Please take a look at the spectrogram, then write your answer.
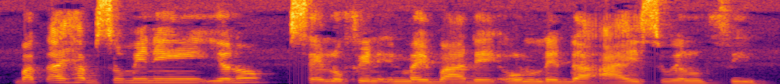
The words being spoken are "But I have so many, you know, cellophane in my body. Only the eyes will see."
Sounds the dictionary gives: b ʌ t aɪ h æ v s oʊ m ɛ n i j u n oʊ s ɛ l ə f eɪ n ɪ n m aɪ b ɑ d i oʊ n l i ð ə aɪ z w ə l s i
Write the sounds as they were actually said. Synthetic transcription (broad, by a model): b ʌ t aɪ h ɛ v s oʊ m ɛ n i j u n oʊ s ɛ l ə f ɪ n ɪ n m aɪ b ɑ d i oʊ n l i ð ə aɪ s w ə l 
